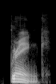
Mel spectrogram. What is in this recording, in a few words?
"brink", American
